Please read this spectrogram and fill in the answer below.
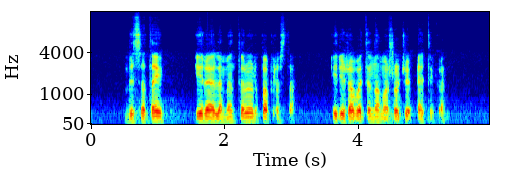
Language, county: Lithuanian, Kaunas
